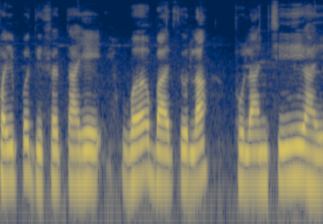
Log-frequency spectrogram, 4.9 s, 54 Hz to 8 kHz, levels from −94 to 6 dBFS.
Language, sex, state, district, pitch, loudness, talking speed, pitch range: Marathi, male, Maharashtra, Nagpur, 140 Hz, -18 LUFS, 100 wpm, 135-145 Hz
